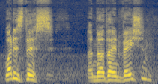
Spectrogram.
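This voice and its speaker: An actor playing a proud, brooding ruler of the gods with a grand, commanding manner in a game cutscene. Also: male voice, high voice, a little fast, fairly bright tone, a little hiss or hum. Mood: alarmed. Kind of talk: dramatic video game cutscene acting.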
